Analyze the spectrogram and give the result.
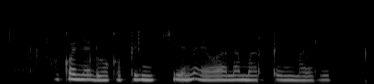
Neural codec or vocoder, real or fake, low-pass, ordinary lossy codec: none; real; 7.2 kHz; none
